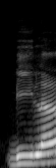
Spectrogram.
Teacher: 4 harakat kita panjangkan dan ujungnya kita pantulkan qalqalah kubra karena ada huruf dal yang mati asli di akhir kalimat dan dibaca waqaf.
